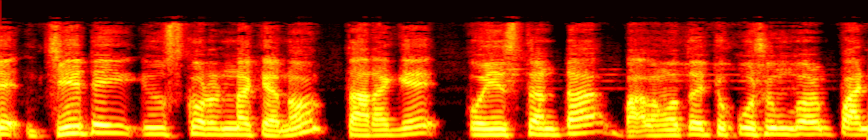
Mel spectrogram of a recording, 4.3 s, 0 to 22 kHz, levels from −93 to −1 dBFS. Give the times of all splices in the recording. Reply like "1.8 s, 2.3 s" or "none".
none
